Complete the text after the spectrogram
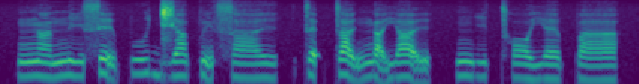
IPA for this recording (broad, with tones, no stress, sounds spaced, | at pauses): ŋ ã˨ n i˨ sʰ ḛ˦˨ ɪ̯ p u˦ d͡ʑ ä˦ p ĩ˦˨ sʰ a˦ ɪ̯ | t ɛ˦ ʔ t a̰˦˨ ɪ̯ ŋ ä̰˦˨ j a̰˦˨ ɪ̯ | ŋ i˨ tʰ ɔ˨ j ɛ˨ p ä˨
